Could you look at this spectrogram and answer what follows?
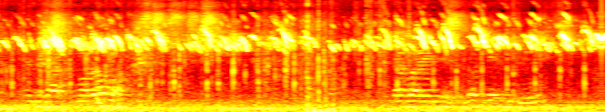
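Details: Many chicken chicks cheeping in dense, overlapping bursts of short sharp descending peeps. A few lower clucking notes come in around the first and fourth seconds, all over a low droning background.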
